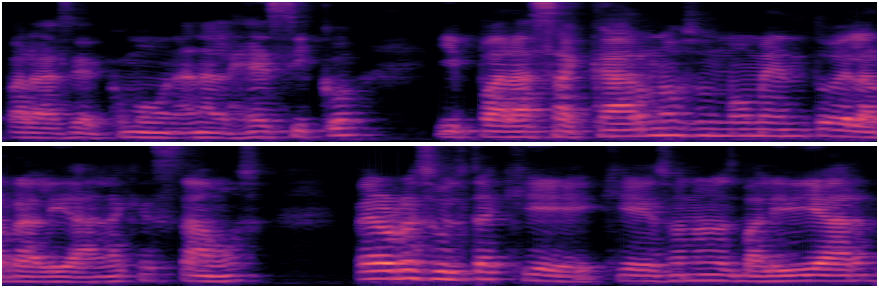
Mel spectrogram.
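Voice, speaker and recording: A man's voice: fairly low pitch, echoey room. A man preaching a sermon, teaching from the Bible, who reads passages aloud with rising emphasis and poses rhetorical questions. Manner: frequent fillers and restarts, asks rhetorical questions.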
